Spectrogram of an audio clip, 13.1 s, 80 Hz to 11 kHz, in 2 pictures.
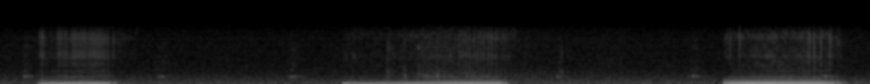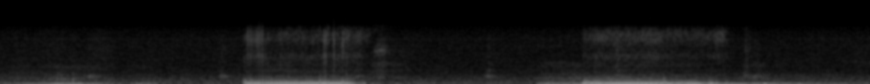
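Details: A female ferret sleeps and snores in soft, tonal bursts at about 23 per minute: ordinary snoring.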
